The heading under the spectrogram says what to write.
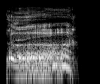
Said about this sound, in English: I like how there was a burp at the end of that. Yeah. It came out. It wanted to say, hello.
